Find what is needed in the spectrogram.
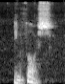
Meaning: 1. To keep up, impose or bring into effect something, not necessarily by force 2. To apply a rule or enforcement action to a person or user account
- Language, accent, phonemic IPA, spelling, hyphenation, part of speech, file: English, Southern England, /ɪnˈfɔːs/, enforce, en‧force, verb, LL-Q1860 (eng)-enforce.wav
